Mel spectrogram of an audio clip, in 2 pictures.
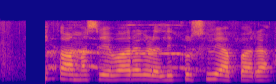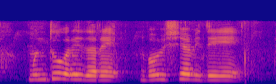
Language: Kannada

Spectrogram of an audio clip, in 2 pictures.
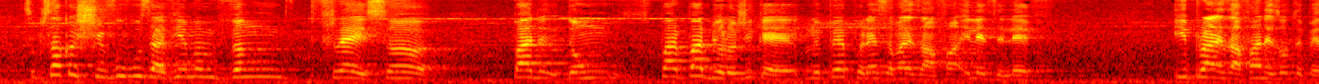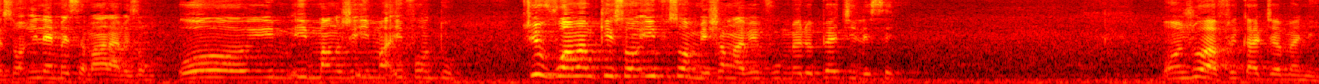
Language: French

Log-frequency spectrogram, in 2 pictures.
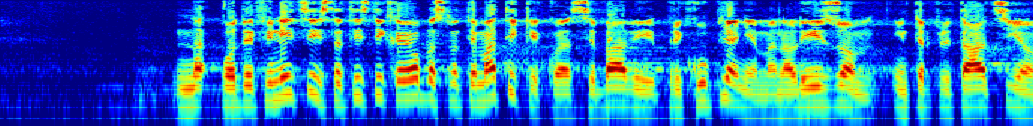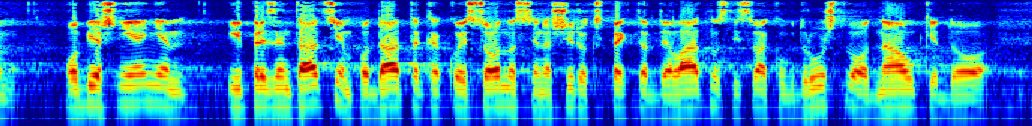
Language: Serbian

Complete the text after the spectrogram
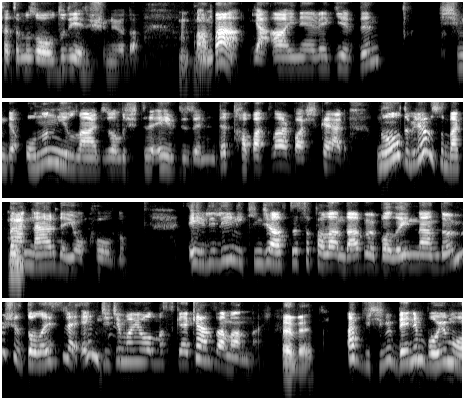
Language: Turkish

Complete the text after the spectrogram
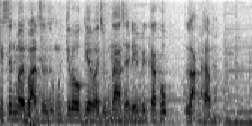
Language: Vietnamese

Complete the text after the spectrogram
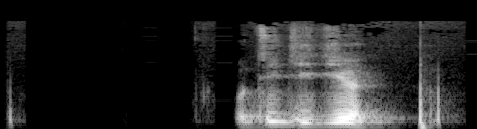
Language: Eton (Cameroon)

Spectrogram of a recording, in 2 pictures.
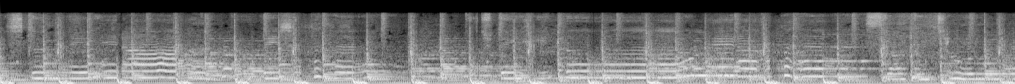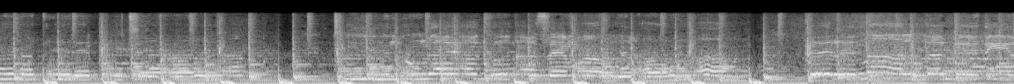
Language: Hindi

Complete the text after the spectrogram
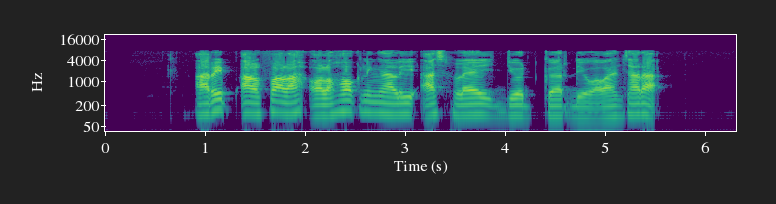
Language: Sundanese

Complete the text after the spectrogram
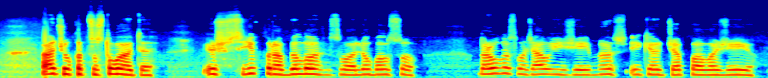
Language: Lithuanian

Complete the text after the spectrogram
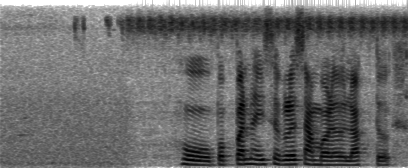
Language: Marathi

